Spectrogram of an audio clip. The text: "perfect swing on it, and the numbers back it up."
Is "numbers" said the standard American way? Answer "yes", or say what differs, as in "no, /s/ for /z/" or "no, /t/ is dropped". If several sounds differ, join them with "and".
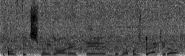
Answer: yes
